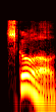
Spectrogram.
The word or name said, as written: skuld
